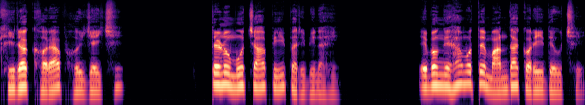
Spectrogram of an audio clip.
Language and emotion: Odia, sad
